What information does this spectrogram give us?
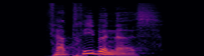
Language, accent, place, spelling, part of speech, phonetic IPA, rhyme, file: German, Germany, Berlin, vertriebenes, adjective, [fɛɐ̯ˈtʁiːbənəs], -iːbənəs, De-vertriebenes.ogg
- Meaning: strong/mixed nominative/accusative neuter singular of vertrieben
